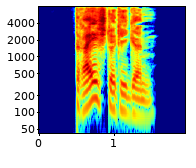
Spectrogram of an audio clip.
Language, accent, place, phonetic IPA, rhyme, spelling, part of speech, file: German, Germany, Berlin, [ˈdʁaɪ̯ˌʃtœkɪɡn̩], -aɪ̯ʃtœkɪɡn̩, dreistöckigen, adjective, De-dreistöckigen.ogg
- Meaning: inflection of dreistöckig: 1. strong genitive masculine/neuter singular 2. weak/mixed genitive/dative all-gender singular 3. strong/weak/mixed accusative masculine singular 4. strong dative plural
